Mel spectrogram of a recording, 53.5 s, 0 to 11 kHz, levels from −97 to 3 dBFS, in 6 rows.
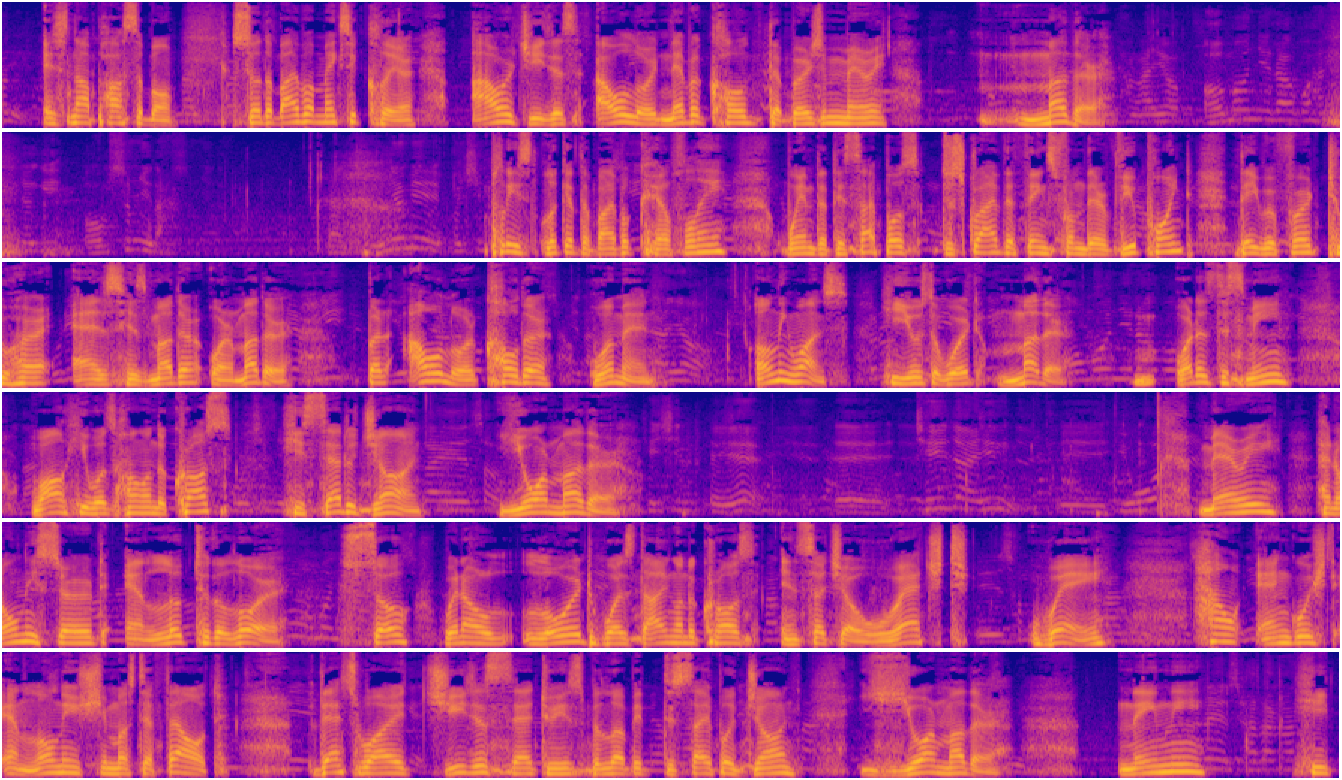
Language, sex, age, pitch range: Korean, male, 40-59, 140-185 Hz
